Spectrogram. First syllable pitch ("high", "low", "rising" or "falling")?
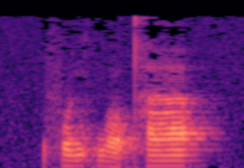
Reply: rising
